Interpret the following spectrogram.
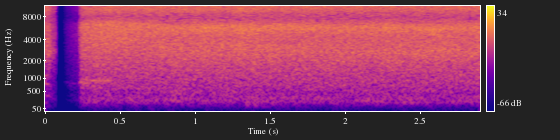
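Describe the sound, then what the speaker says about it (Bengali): A waterfall pouring down a hillside cave near Shillong, a dense, loud, unbroken roar of rushing water after a brief silent start. "জল পড়ছে"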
